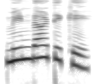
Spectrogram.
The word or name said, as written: ಮಿಂಡಾಟಿಕೆ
